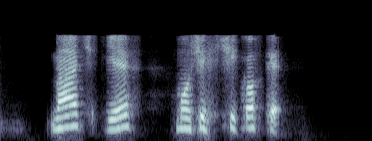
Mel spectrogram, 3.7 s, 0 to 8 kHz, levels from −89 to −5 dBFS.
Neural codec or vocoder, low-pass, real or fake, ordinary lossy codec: codec, 16 kHz, about 1 kbps, DyCAST, with the encoder's durations; 7.2 kHz; fake; AAC, 16 kbps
